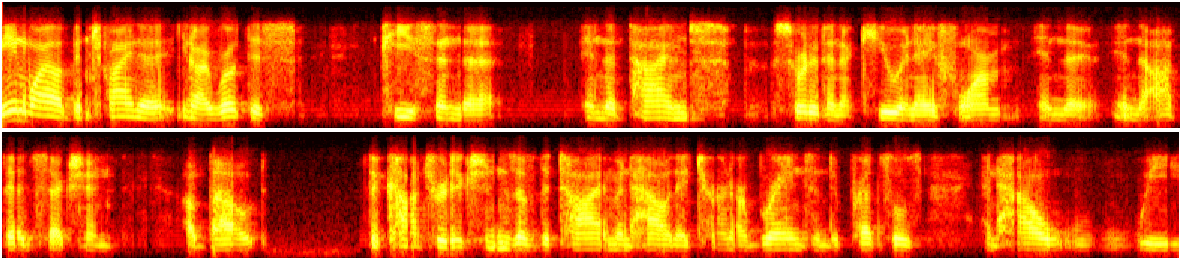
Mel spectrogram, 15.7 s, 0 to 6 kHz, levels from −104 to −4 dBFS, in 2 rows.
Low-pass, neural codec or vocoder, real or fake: 5.4 kHz; none; real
